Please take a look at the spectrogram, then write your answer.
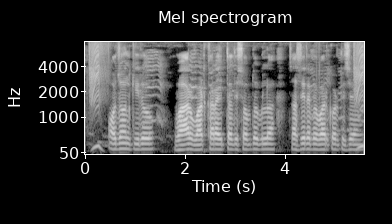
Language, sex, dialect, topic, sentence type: Bengali, male, Western, agriculture, statement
